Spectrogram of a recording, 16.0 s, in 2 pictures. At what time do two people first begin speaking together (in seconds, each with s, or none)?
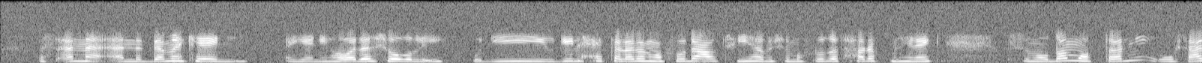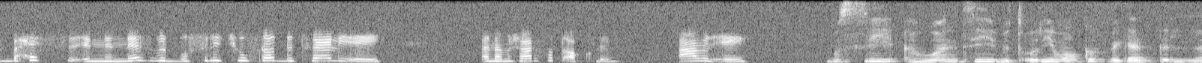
none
